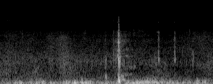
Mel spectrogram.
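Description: Wind rumbling on the microphone, with one sharp pop a little over a second in: a football being punted.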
